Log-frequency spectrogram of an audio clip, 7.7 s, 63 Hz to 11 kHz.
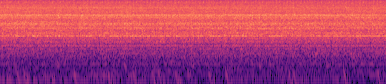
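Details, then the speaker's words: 2003 Mercedes C32 AMG track car that misfires under hard acceleration, at idle: a constant high supercharger whine over a smooth engine note, no knocks. An earlier noise is gone, possibly a fresh-start thing or belt contact. Normal idle. "Yeah, I don't hear a noise. So maybe it was just kind of like a fresh start thing."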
